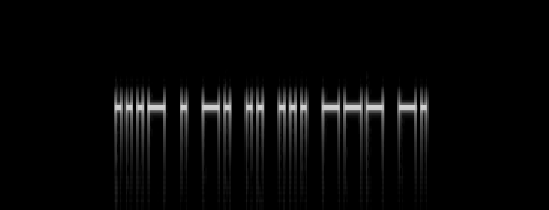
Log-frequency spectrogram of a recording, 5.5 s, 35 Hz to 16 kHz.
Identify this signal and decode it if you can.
Morse code, heard as a keyed tone, about 22 wpm, 700 Hz. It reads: VENISON
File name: Difficult Words with Hints - 22wpm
